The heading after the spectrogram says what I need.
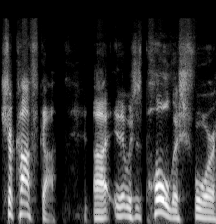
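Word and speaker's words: Czkawka: Uh the next one uh is an open source package called called believe it or not this this is pronounced chakovka uh which is Polish for hiccup.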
